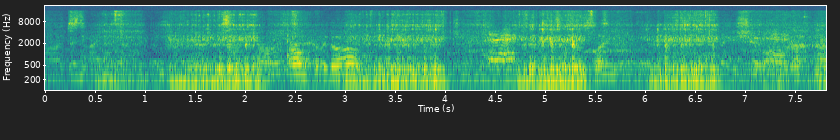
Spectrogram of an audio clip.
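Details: Sleeping boar snoring: deep, rumbling snores in a steady rhythm, roughly forty a minute, with brief squeaky snuffles between them.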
